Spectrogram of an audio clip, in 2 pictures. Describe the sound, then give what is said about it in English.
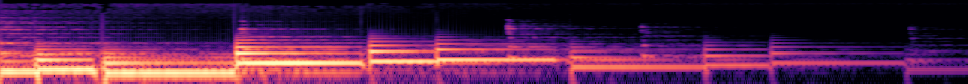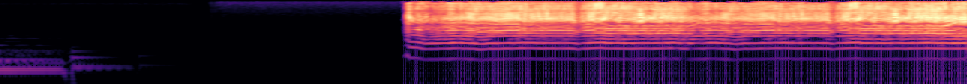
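A short descending musical phrase fades to silence, then a steady mosquito whine starts abruptly and buzzes continuously through the last two seconds. “not all mosquitoes are malarial, obviously, yes?”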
